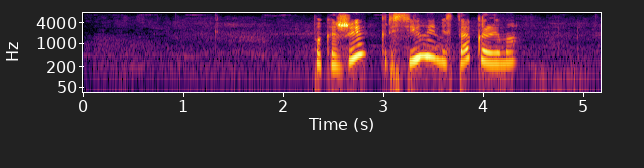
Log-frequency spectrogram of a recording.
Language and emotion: Russian, positive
